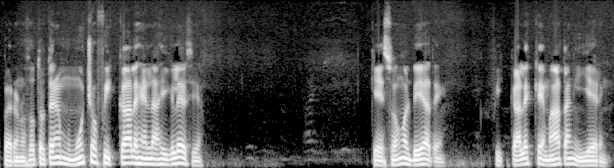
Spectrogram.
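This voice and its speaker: Male preacher, Puerto Rican accent, earnest testimony delivery, low register, dry muffled recording. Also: moderate pace, pauses often, dry recording. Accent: Puerto Rican Spanish. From Puerto Rico. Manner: earnest, addresses listeners as brothers. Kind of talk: sermon testimony.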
